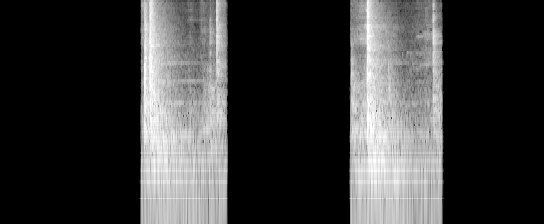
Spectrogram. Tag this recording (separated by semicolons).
closing-door; door; lock; lock-metal-door; metal-door; metal-door-shut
